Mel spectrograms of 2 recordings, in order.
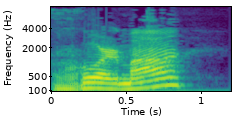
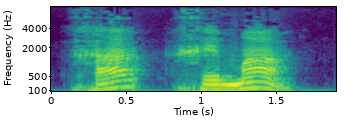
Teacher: Se em cima eu tenho um O e um A, embaixo eu tenho um A na primeira sílaba e um A na segunda sílaba. O Shevá aqui ele é mudo, por isso que lê horma, e aqui ele é pronunciado rahemá.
